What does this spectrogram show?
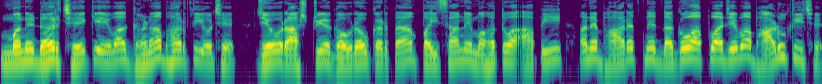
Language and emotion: Gujarati, fearful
